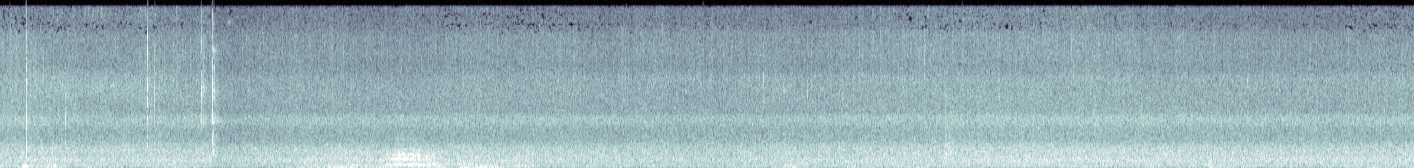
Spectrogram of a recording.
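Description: A steady hiss with a rain-like sound, with a few sharp clicks in the first four seconds and a brief louder sound about eight seconds in.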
